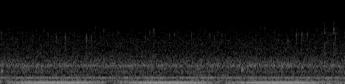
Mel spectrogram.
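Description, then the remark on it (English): Steady watery patter of simulated rain, with scattered small drips over a continuous low rumbling wash, even in loudness throughout, with no voices. “So let's start with the rain.”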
